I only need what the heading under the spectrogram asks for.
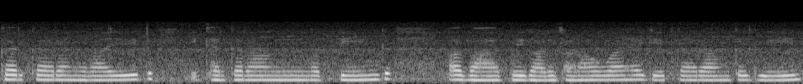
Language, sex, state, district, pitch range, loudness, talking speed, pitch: Hindi, female, Chhattisgarh, Raipur, 200-215 Hz, -15 LUFS, 155 wpm, 205 Hz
